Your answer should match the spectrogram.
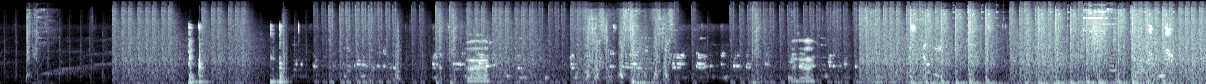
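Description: Pistol shots from a USP in Counter-Strike, sharp cracks scattered through a busy, noisy in-game mix of impacts and background commotion, with occasional talk over the action.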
